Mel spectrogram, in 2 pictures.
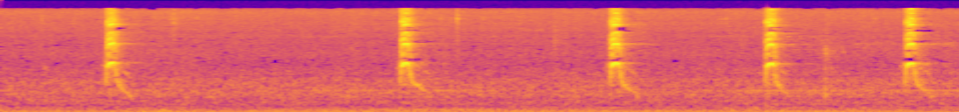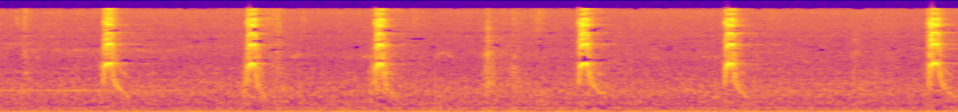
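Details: Chickaree, or Douglas squirrel, of Pacific Northwest forests giving warning barks: a dozen loud, clipped, piercing barks spaced under a second apart, each sliding briefly downward, with a constant low hum beneath.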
